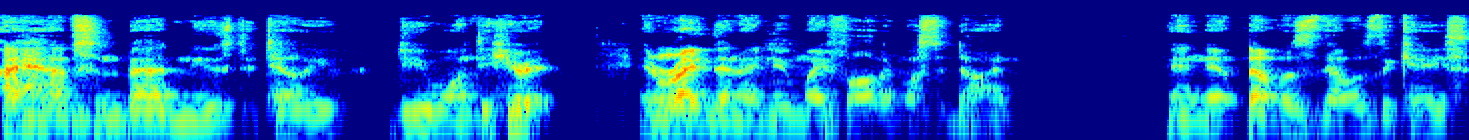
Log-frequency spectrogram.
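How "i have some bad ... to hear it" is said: put-on very soft, hushed voice. Recalling a woman visiting to deliver bad news: imitating her softest voice. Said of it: "she said in just the softest voice".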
